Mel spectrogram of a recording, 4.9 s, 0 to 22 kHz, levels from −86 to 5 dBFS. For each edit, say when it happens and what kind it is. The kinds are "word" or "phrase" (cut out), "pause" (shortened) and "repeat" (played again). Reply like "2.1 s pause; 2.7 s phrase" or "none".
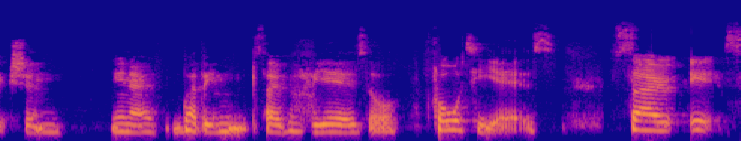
1.3 s word; 2.1 s phrase; 2.8 s pause; 4.0 s pause

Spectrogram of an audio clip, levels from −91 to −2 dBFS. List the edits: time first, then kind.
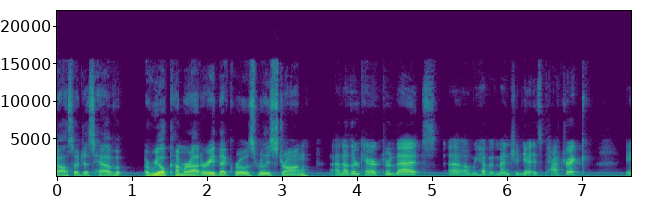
4.0 s word

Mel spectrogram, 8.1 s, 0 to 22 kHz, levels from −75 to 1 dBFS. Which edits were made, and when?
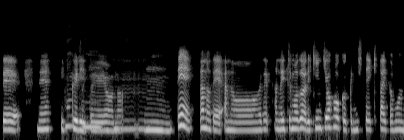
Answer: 1.1 s pause; 3.5 s pause; 5.4 s phrase

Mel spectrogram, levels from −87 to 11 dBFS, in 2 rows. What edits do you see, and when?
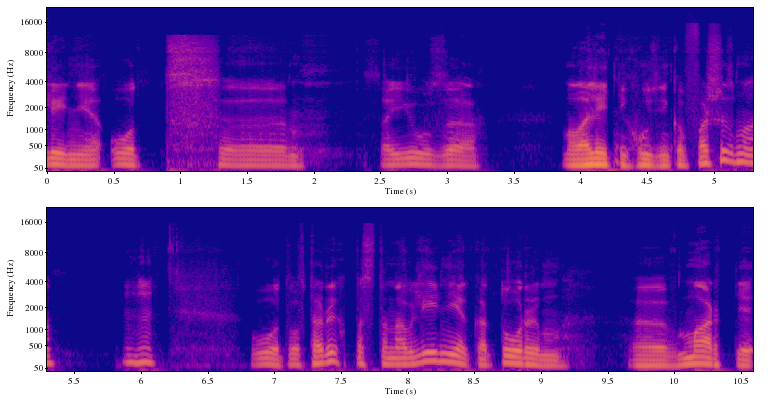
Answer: none

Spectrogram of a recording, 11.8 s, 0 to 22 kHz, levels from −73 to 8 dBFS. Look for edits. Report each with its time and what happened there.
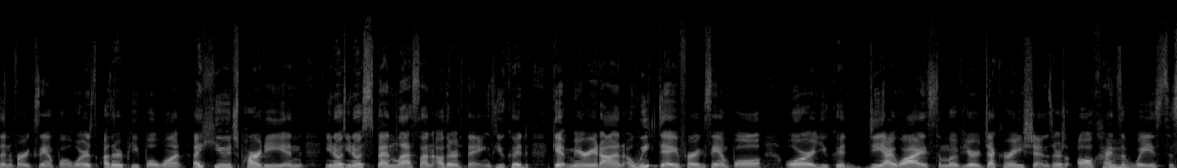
1.9 s pause; 3.4 s repeat

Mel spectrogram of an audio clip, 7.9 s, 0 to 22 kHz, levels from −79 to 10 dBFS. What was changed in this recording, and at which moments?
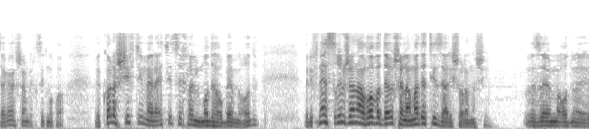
none

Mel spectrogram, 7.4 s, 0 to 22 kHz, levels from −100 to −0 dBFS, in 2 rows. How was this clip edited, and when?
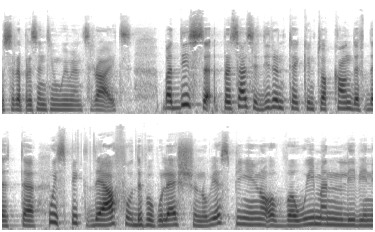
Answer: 3.6 s word; 4.2 s word; 4.5 s word

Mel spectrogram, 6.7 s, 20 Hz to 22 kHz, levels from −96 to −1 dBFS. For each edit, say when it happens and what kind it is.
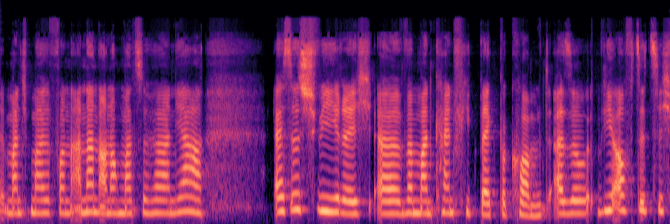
none

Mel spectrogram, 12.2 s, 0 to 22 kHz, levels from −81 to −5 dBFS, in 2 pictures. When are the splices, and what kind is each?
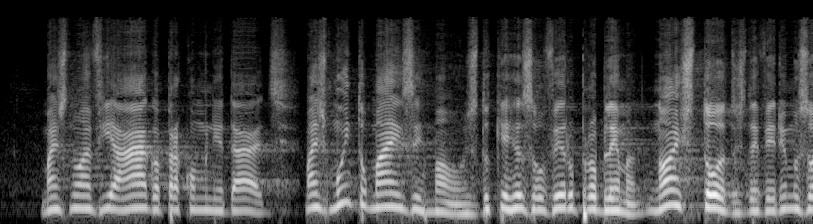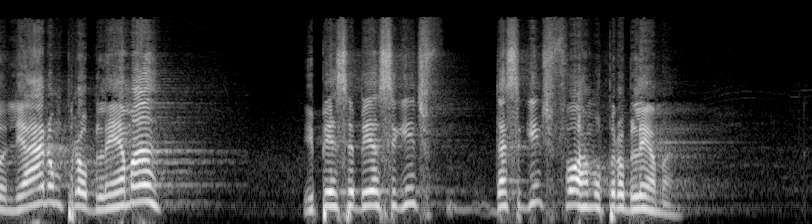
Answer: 2.2 s pause; 8.0 s pause

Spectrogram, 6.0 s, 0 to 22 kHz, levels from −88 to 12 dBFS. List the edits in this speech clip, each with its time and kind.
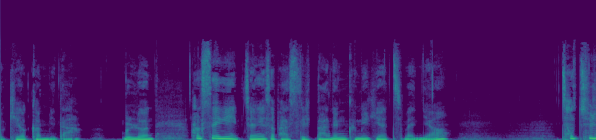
1.0 s pause; 3.1 s word

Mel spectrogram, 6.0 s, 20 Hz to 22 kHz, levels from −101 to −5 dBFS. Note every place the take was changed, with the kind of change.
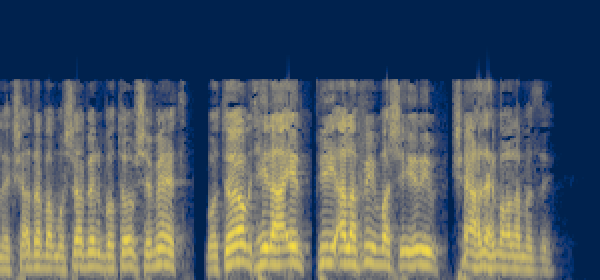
1.9 s pause; 3.1 s pause; 4.5 s pause

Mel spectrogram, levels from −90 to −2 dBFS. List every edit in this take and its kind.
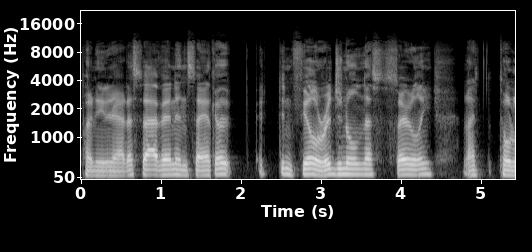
1.6 s word

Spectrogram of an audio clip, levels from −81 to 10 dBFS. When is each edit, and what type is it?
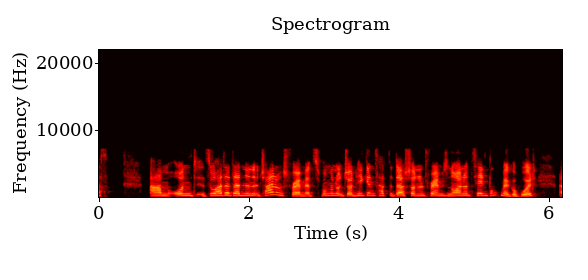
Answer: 5.2 s word

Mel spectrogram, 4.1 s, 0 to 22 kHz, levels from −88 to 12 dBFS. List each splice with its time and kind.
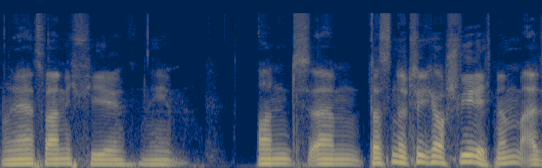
1.5 s pause

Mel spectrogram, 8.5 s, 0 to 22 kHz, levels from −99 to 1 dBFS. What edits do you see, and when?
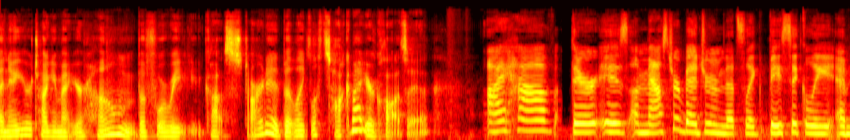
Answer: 3.1 s word; 4.8 s word

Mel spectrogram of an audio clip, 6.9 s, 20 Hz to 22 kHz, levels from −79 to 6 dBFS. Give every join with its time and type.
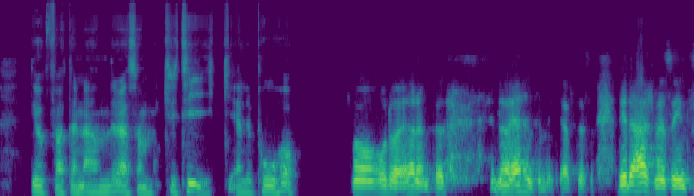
none

